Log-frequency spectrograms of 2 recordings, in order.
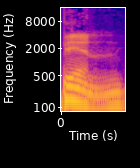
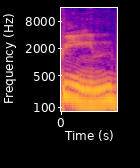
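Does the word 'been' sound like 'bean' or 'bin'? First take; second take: bin; bean. First: The vowel is short, like in 'sin'. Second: The vowel is long, like in 'seen'. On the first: This is how Americans say it. "you pronounce it bin" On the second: This is how Canadians and Brits say it. "Me saying bean"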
